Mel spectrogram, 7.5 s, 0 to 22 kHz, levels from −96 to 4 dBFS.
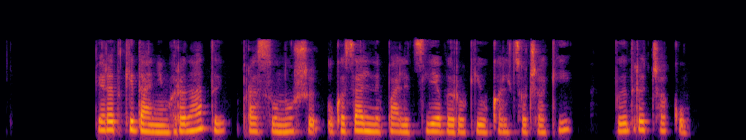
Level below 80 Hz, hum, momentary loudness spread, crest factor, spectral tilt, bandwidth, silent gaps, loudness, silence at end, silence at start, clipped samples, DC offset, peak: -70 dBFS; none; 11 LU; 20 dB; -5 dB/octave; 8.2 kHz; 5.99-6.12 s; -25 LUFS; 0.6 s; 1 s; under 0.1%; under 0.1%; -6 dBFS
